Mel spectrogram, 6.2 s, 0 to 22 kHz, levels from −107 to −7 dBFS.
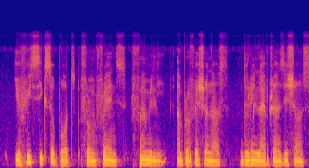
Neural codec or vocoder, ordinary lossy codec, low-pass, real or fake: none; Opus, 32 kbps; 7.2 kHz; real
